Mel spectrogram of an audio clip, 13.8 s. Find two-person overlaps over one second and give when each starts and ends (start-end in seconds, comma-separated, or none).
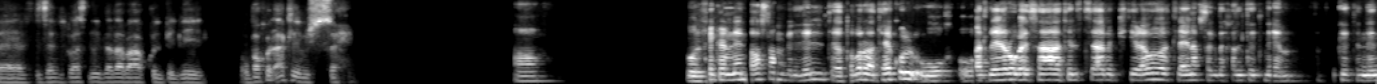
none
